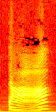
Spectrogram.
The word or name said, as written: da3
